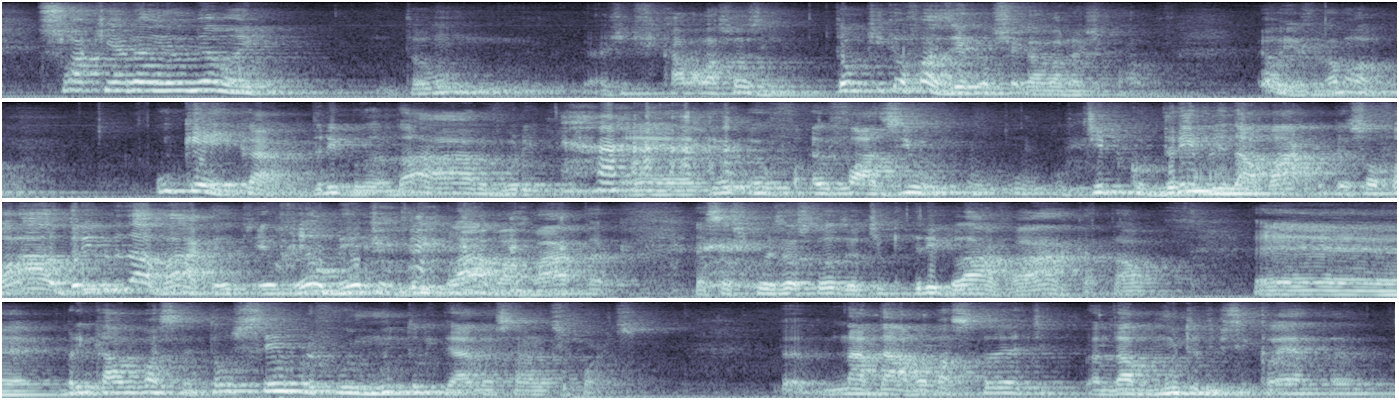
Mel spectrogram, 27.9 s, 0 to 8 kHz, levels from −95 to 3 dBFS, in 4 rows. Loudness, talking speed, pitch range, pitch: -11 LUFS, 195 wpm, 140-185 Hz, 155 Hz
